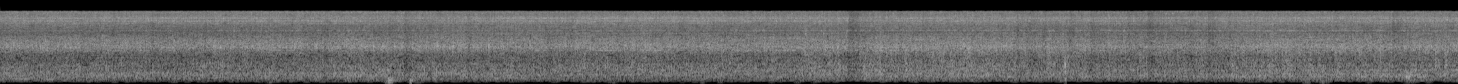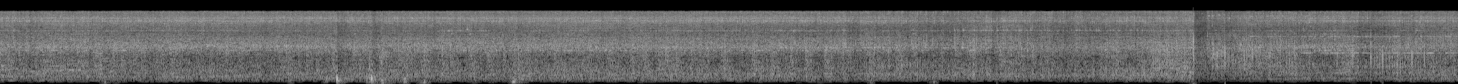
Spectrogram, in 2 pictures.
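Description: A group of Hexbug Bobble Bots, small vibration-motor toy robots, buzzing and rattling steadily as they skitter over a hard floor. Near the end there is a single sharp click.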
